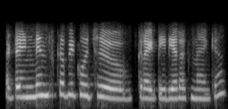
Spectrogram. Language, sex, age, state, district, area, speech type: Hindi, female, 60+, Madhya Pradesh, Bhopal, urban, conversation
